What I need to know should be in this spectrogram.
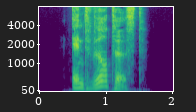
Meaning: inflection of entwirren: 1. second-person singular preterite 2. second-person singular subjunctive II
- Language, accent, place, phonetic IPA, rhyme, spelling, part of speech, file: German, Germany, Berlin, [ɛntˈvɪʁtəst], -ɪʁtəst, entwirrtest, verb, De-entwirrtest.ogg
